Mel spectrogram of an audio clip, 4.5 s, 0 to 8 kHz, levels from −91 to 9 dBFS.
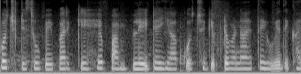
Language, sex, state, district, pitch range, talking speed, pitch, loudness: Hindi, female, Chhattisgarh, Raigarh, 220-235 Hz, 200 wpm, 230 Hz, -21 LUFS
